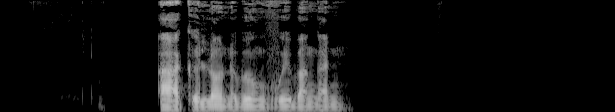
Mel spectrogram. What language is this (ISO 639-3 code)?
bum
